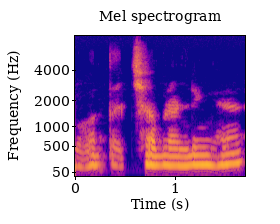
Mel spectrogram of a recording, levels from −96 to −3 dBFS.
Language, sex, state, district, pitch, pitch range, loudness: Hindi, male, Bihar, Purnia, 155 Hz, 155-165 Hz, -25 LUFS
